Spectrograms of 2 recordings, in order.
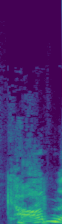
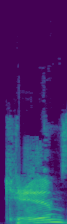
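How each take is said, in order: First: Cannes is said with a French-style pronunciation. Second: Cannes is said with an English-style pronunciation. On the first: The speaker calls it right. "but it's Cannes" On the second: The speaker calls it wrong. "I pronounce it Cannes the way I say it"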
